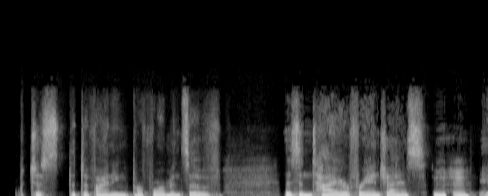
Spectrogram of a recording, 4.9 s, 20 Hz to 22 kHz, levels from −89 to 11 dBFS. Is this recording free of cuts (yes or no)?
yes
